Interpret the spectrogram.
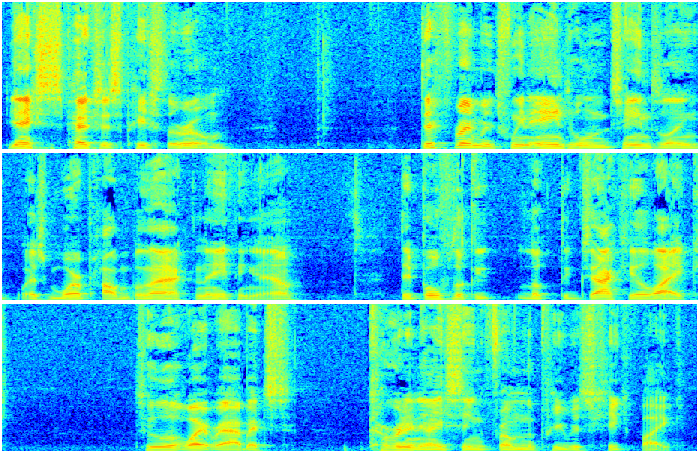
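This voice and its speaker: On the low side and at a moderate pace, a man performs a scripted fan-fiction story as a dramatic reading. He stays expressive even as he occasionally stumbles over his words.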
